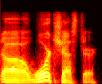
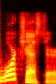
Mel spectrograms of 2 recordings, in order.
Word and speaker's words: Worcester: But I used to call it Worcester. Oh, I know it's Worcester.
